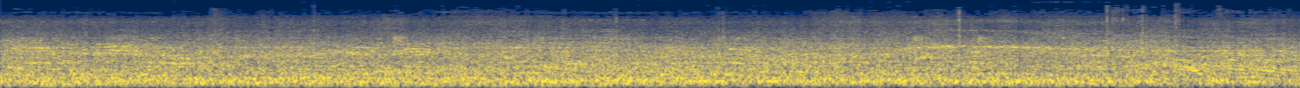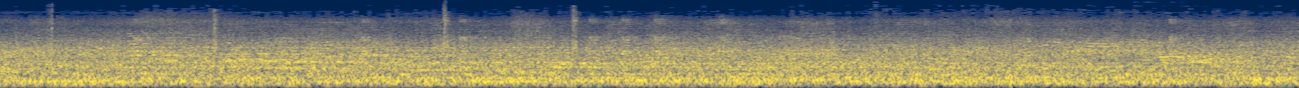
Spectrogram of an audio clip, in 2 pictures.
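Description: Loud, steady arcade din: many voices talking at once over the noise of the game machines.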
